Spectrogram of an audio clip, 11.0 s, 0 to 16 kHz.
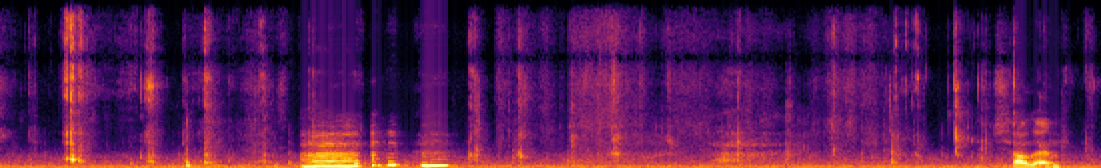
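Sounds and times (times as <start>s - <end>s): woman humming with mouth full: 3.0s - 4.6s.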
